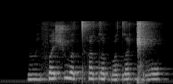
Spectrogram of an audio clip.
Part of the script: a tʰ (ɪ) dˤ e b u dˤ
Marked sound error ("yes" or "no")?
no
